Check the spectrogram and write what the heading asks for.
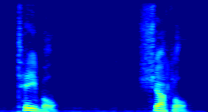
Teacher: The Saxons, who delighted in guttural sounds, sometimes aspirated the L at the beginning of words, as HLAF, a loaf, or bread, HLAFORD, a lord, but this pronunciation is now disused. LE at the end of words is pronounced like a weak EL, in which the E is almost mute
